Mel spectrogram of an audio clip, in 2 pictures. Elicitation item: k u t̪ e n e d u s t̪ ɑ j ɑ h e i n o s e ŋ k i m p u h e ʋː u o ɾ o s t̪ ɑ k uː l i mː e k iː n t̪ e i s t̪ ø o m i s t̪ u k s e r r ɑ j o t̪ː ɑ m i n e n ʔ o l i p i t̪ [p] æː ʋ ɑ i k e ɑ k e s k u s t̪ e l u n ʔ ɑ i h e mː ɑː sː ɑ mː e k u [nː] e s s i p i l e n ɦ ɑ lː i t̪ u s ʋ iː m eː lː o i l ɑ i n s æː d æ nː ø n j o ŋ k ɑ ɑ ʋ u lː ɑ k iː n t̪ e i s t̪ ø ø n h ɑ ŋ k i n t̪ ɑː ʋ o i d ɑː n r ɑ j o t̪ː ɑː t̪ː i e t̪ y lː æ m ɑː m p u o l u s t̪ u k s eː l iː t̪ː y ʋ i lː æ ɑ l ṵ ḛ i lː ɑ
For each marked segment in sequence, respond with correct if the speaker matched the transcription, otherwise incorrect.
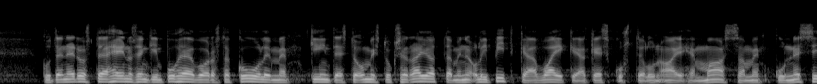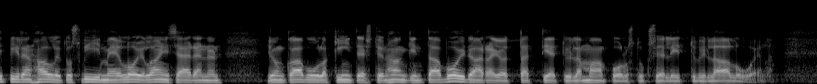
incorrect: k, correct

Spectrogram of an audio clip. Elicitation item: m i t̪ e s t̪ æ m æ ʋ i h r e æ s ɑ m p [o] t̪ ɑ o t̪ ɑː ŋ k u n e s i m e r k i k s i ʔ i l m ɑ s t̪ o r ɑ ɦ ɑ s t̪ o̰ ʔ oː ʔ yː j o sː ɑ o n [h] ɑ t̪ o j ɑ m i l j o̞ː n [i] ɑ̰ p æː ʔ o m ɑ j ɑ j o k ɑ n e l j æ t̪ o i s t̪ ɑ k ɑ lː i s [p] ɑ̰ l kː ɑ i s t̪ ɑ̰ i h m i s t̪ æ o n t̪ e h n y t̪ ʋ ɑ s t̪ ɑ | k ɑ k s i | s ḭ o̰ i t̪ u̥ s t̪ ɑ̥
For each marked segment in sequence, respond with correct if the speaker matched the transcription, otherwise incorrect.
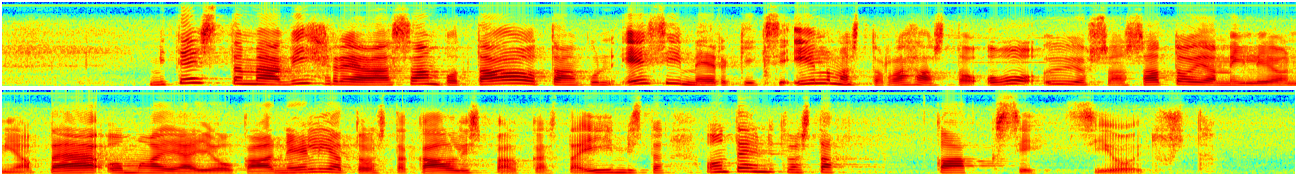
correct, incorrect: s, correct, correct

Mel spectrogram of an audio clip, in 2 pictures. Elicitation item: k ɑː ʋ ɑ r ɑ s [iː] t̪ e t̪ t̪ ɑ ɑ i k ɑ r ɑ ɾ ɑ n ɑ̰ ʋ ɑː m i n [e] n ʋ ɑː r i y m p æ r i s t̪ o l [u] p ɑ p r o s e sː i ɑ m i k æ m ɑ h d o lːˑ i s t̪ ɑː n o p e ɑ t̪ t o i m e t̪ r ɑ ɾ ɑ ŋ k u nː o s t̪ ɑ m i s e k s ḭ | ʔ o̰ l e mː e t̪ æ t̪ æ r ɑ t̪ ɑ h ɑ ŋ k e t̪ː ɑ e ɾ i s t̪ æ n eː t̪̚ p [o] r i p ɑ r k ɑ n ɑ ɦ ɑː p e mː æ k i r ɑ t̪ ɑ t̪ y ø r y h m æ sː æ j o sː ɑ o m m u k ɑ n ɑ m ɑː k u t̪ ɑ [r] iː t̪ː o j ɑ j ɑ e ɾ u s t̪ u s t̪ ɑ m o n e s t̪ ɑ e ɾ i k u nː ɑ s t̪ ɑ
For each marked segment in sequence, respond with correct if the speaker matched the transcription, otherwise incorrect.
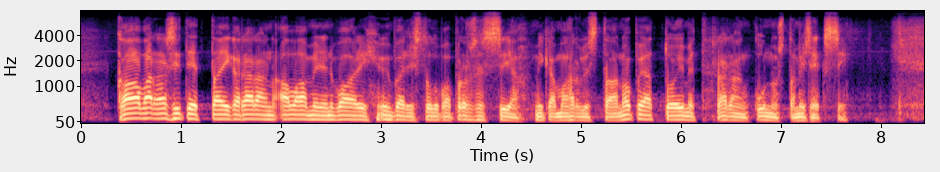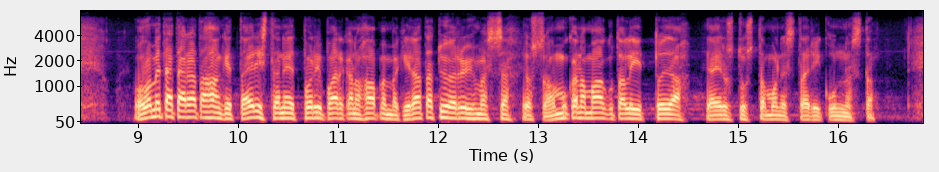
incorrect: i, correct, correct, correct, incorrect: l

